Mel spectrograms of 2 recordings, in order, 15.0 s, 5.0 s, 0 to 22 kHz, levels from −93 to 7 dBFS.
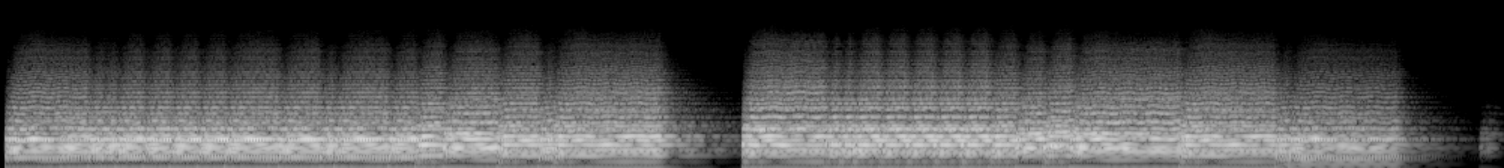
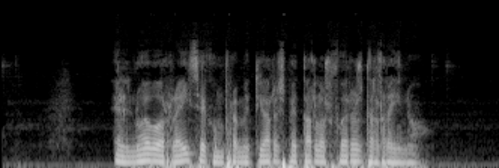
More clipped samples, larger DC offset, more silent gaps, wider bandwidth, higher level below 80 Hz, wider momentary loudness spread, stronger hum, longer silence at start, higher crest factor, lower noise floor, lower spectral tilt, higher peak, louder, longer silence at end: neither; first, 0.5% vs under 0.1%; neither; about the same, 7.6 kHz vs 7.6 kHz; second, -56 dBFS vs -30 dBFS; about the same, 5 LU vs 7 LU; neither; second, 0.05 s vs 1.15 s; about the same, 14 dB vs 16 dB; about the same, -57 dBFS vs -57 dBFS; about the same, -7 dB/octave vs -8 dB/octave; about the same, -2 dBFS vs -4 dBFS; first, -16 LUFS vs -21 LUFS; first, 1 s vs 0.7 s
